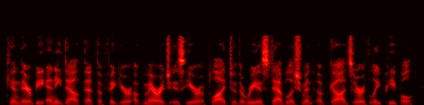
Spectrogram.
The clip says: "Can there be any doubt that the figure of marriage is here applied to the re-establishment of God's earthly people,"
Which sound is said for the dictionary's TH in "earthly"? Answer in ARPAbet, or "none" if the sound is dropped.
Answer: TH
